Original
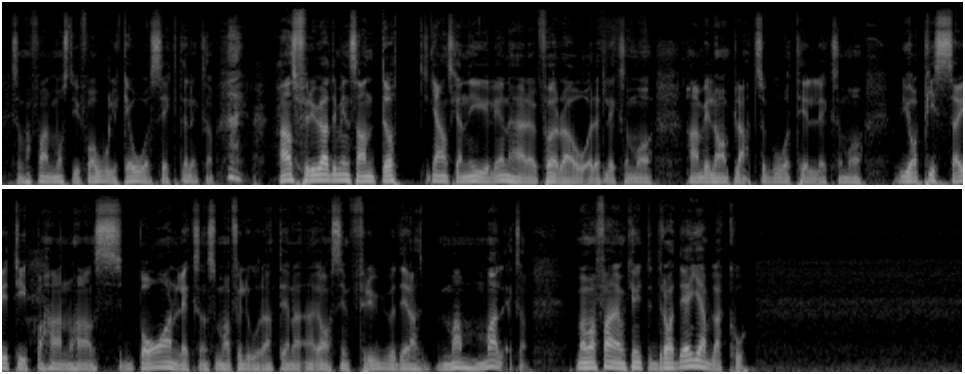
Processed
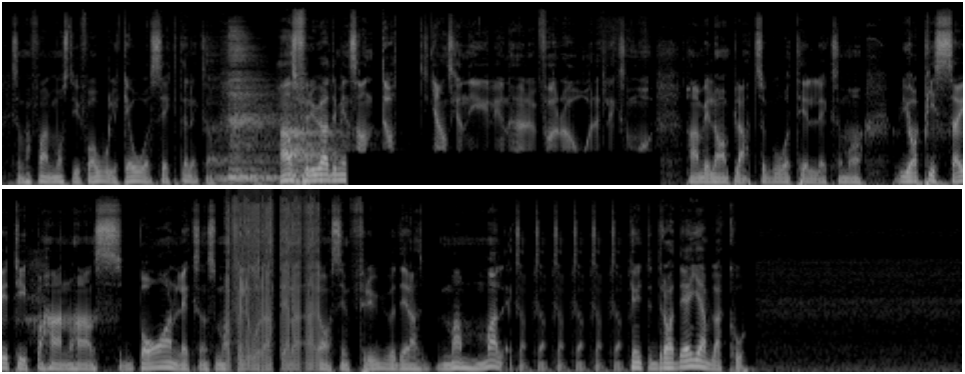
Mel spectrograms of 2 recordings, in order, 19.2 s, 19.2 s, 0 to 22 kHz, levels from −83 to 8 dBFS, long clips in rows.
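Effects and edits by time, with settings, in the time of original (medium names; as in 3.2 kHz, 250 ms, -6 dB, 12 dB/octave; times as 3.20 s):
2.02–2.83 s: reverb throw, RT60 1.6 s, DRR -3.5 dB
3.44–6.58 s: brick-wall FIR high-pass 780 Hz
8.41–10.77 s: peaking EQ 1.2 kHz +14.5 dB 0.52 oct
11.83–12.77 s: spectral contrast reduction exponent 0.36
14.75 s: stutter in place 0.19 s, 6 plays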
